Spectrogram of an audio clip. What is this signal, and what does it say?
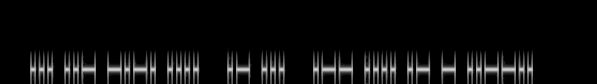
Morse code, heard as a keyed tone, about 28 wpm, 700 Hz. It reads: SUCH AS WHAT?
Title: Sentences from Top 200 Words 28wpm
